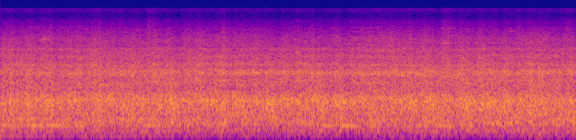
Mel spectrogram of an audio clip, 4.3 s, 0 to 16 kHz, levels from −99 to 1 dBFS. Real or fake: real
